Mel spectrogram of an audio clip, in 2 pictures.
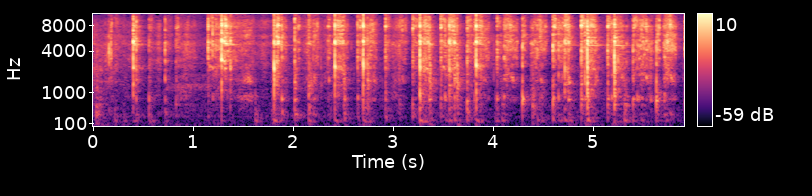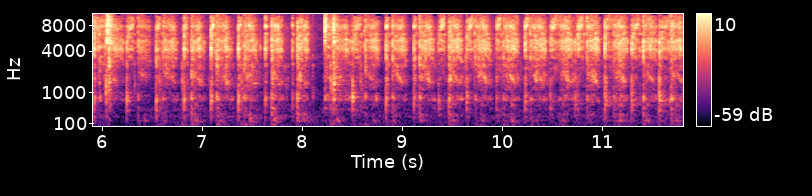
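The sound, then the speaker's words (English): Recipe ingredients are stirred together to mix them, a continuous run of quick, irregular scraping and clinking of a utensil against a dish, busy and fairly loud, with no voices. “all the ingredients are ready to go. So I'm just gonna mix them up, get them all together.”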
